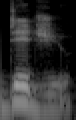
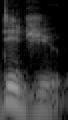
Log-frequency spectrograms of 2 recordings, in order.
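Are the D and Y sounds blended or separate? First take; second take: blended; blended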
